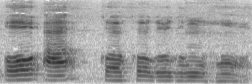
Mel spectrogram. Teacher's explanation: এগুলো কিন্তু উচ্চারণ স্থান কণ্ঠ, কারণ বাতাসটি মূলত ওখানেই বাধাপ্রাপ্ত হয়ে উচ্চারিত হয়। আবারও বলছি, স্বরধ্বনি উচ্চারণের সময় কিন্তু এই বাধাপ্রাপ্তের যে বিষয়টি হচ্ছে তীব্র নয়, খুবই সূক্ষ্ম পর্যায়ের। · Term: কণ্ঠ বা জিহ্বামূলীয় বর্ণ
